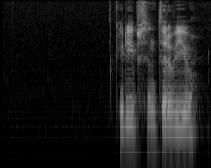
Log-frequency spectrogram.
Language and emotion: Russian, neutral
